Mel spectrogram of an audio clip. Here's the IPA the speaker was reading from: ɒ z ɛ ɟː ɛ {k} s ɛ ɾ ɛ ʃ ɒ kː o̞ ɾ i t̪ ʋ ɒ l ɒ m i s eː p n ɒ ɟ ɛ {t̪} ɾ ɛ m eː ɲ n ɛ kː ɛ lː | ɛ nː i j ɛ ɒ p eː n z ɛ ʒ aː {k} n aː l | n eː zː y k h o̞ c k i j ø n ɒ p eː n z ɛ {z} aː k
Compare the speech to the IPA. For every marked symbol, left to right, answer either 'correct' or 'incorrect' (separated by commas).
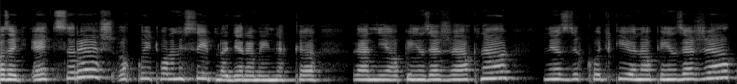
incorrect, incorrect, correct, incorrect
